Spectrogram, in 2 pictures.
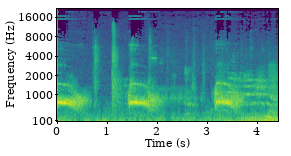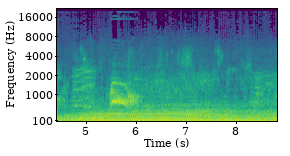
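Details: Dove described as medium-voiced, cooing four short, slightly falling notes at uneven gaps of one to two seconds, followed by a steady low rumble of background noise.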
